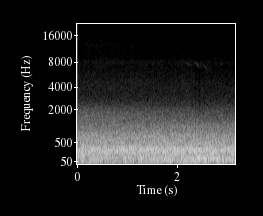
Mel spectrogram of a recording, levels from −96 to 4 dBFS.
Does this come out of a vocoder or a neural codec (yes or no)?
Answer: no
